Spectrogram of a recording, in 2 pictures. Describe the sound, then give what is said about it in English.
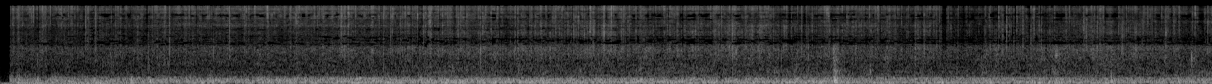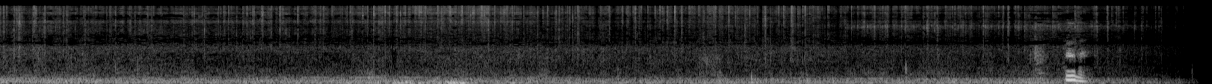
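A rather large bonfire outdoors in the snow crackles steadily throughout with a dense hiss of small dry pops. Near the end a person's voice calls out briefly to the dog, Aliko, followed by a sharper burst before the sound cuts off. “It's just the fire cracking and then somebody calling the dog.”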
